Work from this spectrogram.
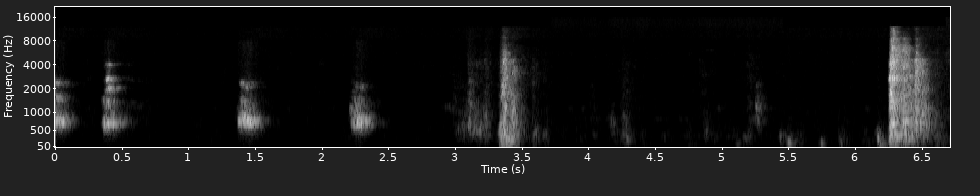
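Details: Litter of Blenheim Cavalier King Charles Spaniel puppies, two females and four males, penned indoors; a few evenly spaced high yaps, followed by bumps and a loud sharp clatter near the end.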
